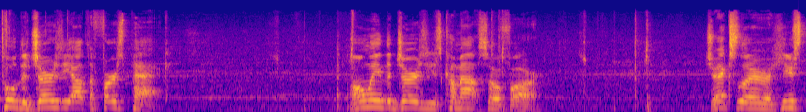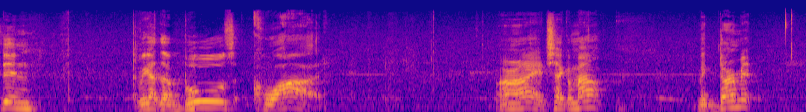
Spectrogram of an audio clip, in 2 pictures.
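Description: Trading cards rustle and slide against each other as they are handled.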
